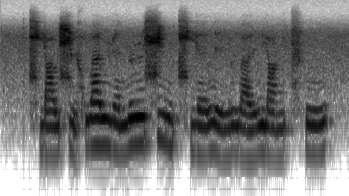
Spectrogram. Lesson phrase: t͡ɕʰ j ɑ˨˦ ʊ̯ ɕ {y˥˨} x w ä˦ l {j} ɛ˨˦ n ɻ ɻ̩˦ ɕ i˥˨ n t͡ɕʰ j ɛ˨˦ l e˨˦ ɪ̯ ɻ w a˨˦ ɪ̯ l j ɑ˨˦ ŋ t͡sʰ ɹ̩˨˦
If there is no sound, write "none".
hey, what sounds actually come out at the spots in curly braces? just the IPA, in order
y̰˨˩, ɥ

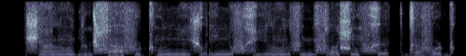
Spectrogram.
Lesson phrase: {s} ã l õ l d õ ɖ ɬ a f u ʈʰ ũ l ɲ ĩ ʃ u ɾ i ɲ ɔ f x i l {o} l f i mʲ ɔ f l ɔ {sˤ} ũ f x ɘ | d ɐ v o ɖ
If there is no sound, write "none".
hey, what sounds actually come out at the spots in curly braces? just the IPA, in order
ʃ, õ, ɕ

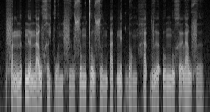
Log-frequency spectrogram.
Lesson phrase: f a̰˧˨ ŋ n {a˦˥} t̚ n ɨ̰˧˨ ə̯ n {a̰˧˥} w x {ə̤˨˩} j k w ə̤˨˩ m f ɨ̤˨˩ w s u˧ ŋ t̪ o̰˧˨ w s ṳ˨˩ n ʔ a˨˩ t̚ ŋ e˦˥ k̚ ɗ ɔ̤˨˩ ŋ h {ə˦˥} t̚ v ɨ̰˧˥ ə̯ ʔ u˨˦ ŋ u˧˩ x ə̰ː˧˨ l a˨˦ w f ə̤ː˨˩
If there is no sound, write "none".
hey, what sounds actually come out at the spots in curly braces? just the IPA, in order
ə˦˥, a̰˧˥, ə̤˨˩, a˦˥

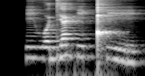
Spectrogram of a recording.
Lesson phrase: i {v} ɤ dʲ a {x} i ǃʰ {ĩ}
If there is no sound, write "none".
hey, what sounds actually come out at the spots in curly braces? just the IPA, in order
v, k, i

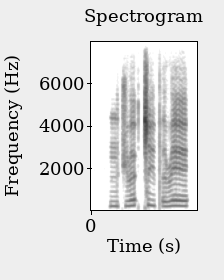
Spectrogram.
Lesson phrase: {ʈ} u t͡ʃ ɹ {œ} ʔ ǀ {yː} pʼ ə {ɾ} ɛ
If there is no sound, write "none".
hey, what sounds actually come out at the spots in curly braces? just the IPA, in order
n, œ, yː, ɹ

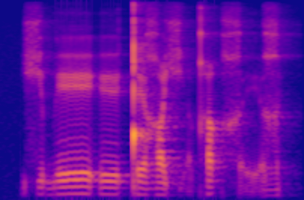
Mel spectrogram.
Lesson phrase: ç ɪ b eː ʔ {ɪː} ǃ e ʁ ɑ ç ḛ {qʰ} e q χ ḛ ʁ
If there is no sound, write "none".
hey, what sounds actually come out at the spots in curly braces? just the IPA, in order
ɪː, qʰ

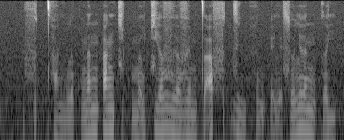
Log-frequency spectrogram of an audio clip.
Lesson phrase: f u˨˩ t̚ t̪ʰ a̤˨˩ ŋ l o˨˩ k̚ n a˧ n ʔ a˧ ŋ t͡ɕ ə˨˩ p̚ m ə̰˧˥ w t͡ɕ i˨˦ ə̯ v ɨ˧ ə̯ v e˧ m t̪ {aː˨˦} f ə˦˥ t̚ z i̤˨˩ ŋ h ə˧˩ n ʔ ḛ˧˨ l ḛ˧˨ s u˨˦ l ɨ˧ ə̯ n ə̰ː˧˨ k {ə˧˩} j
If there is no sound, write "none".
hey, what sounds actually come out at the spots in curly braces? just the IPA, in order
a̰ː˧˥, ə˧

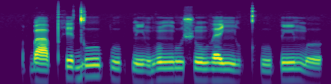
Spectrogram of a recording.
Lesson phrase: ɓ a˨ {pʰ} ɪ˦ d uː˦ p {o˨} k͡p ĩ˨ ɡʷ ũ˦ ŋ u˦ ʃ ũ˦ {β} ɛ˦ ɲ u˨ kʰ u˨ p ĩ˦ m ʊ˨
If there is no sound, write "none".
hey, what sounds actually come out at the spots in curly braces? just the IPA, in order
pʰ, u˨, β

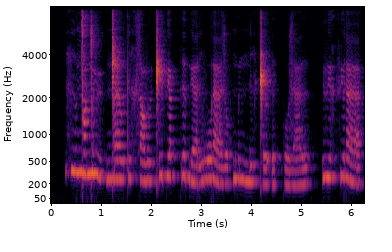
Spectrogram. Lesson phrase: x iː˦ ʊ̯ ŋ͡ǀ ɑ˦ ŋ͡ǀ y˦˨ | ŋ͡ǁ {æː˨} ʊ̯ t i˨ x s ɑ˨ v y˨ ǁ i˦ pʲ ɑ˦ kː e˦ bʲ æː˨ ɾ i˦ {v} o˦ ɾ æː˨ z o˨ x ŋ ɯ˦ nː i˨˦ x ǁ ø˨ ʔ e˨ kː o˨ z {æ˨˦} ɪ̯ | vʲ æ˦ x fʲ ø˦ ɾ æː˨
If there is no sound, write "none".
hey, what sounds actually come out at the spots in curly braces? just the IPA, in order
æː˨, v, æ˨˦

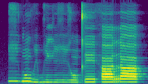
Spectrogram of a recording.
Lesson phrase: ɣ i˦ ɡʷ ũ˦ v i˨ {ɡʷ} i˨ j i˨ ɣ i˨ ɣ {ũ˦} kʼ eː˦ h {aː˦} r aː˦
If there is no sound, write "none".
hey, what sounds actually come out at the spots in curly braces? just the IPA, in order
b, ũ˨, aː˦

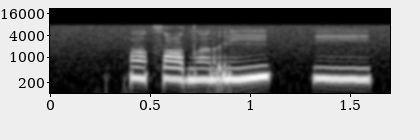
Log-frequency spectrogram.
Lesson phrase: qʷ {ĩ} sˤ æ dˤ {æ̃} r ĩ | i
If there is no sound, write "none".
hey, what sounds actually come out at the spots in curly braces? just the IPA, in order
ĩ, æ̃

